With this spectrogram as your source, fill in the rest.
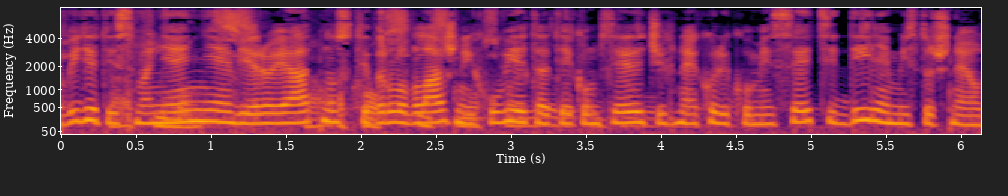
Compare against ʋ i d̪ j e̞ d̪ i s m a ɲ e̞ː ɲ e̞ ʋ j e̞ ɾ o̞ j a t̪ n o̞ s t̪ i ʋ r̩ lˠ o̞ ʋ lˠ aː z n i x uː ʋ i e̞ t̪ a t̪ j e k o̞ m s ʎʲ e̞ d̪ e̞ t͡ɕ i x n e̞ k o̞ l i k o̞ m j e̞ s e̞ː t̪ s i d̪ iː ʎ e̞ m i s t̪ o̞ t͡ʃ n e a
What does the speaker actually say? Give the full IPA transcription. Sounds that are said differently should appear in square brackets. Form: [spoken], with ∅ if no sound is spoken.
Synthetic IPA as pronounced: ʋ i d̪ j e̞ [t̪] i s m a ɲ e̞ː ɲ e̞ ʋ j e̞ ɾ o̞ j a t̪ n o̞ s t̪ i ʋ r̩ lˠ o̞ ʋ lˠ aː [ʒ] n i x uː ʋ [j] e̞ t̪ a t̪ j e k o̞ m s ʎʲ e̞ d̪ e̞ t͡ɕ i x n e̞ k o̞ l i k o̞ m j e̞ s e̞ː t̪ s i d̪ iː ʎ e̞ m i s t̪ o̞ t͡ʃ n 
